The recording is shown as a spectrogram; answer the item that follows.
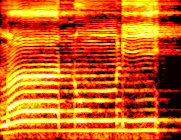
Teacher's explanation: mim sukun bertemu lam idhar safawi, kita baca jelas.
